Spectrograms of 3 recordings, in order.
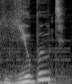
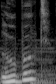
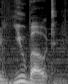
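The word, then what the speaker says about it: U-Boot: you want to do cuz I I actually think yub boot is not correct in either language it would either be uboot or ubot and we tend to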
